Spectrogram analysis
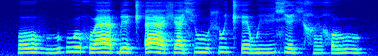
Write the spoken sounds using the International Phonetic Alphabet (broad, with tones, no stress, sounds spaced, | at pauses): oː˩˧˩ v ṳ˨˩˦ | w u˧˩ χʷ æː˩˧˩ ɓ e˧˩ t͡ʃʼ æː˥˩ ʃ æ˧˩ ɕ uː˧˩ sʷ i˥˩ t͡ʃʼ e˧˩ w iː˨˩˦ ɕ eː˧˩ ç χ e̤˩˧˩ χ uː˩˧˩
